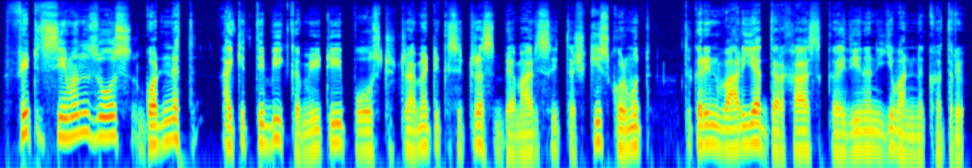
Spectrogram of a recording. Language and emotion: Kashmiri, neutral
